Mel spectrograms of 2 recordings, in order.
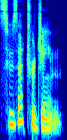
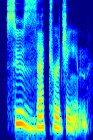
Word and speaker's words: suzetrigine: Put all four syllables together and you get susetrogene. Emphasize the second syllable. Z. See if you can hear the emphasis when I say it again. Suzrogene.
